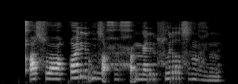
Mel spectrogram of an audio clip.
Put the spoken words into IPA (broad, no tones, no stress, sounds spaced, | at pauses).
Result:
qʼ ɪ sˤ w ɔ w qʷ i r ə̰ n zˤ ə̰ ħ ɛ̤ ħ ə̰ ŋ æ r sʷ ɪ r sˤ ɛ̤ ŋ æ̤ n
